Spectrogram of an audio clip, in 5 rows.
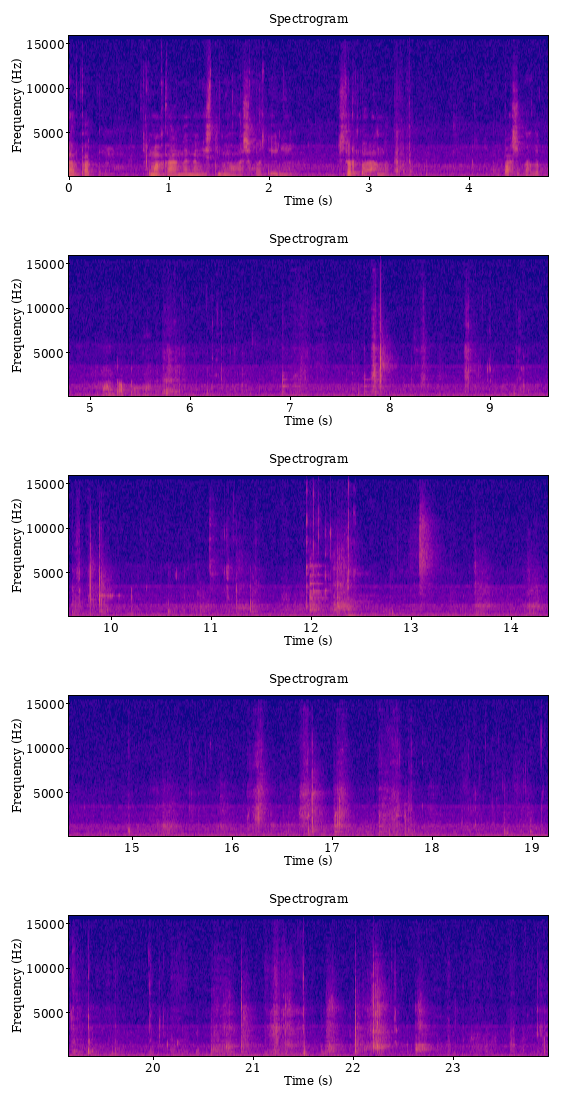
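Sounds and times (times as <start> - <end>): steady low hum: 0.0 - 23.9
person chewing food: 3.2 - 23.9.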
